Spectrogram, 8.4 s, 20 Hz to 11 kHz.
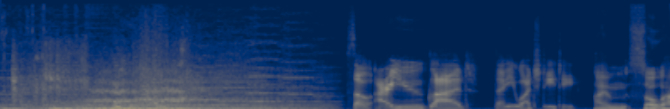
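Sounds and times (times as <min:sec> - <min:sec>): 
car skidding with tires squealing: 0:00.2 - 0:03.1
speech: 0:04.4 - 0:08.3.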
